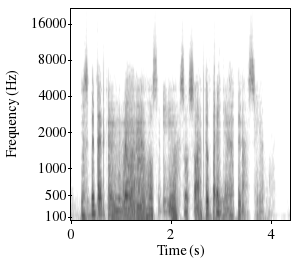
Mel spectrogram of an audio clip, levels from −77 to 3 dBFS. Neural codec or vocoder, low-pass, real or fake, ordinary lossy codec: codec, 44.1 kHz, 0.9 kbps, DAC; none; fake; none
